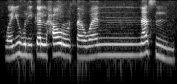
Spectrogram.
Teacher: Sin dah mati, bunyikan lam yang mati. Jangan tak bunyi lam. Tak bunyi lam nanti dia tak sampailah maksud binatang ternakan tu.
